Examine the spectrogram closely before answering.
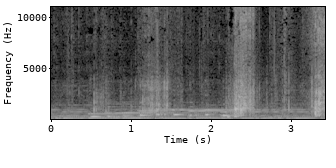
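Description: Chocolate buttons being popped open by two boys celebrating being cast in Charlie and the Chocolate Factory, in a series of sharp crackling pops and crunches, irregularly spaced, the loudest bursts near the end, over a steady tonal hum.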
